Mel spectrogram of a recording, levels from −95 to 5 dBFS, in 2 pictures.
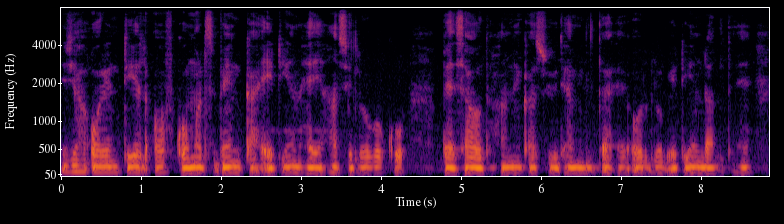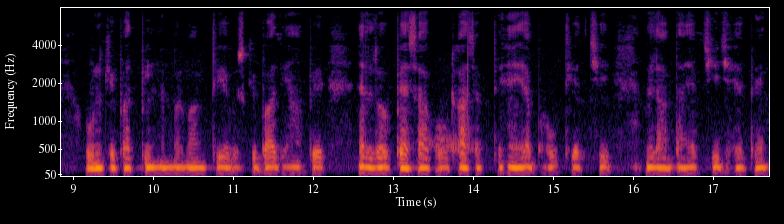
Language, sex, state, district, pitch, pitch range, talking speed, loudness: Hindi, male, Bihar, Araria, 175 Hz, 170-180 Hz, 155 wpm, -31 LUFS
